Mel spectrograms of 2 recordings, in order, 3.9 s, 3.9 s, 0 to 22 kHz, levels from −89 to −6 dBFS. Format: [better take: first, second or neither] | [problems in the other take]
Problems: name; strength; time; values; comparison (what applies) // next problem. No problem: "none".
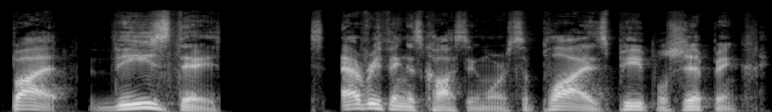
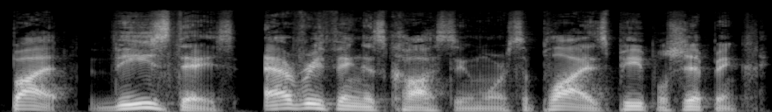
second | audio freezing; at 1 s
